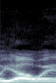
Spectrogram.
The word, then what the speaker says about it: Yahweh: are pretty sure that the tetragrammaton is supposed to be pronounced Yahweh because of writings in Egypt so anyway Harry engravings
